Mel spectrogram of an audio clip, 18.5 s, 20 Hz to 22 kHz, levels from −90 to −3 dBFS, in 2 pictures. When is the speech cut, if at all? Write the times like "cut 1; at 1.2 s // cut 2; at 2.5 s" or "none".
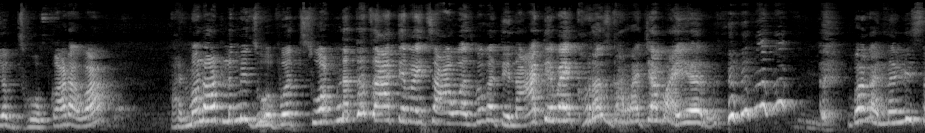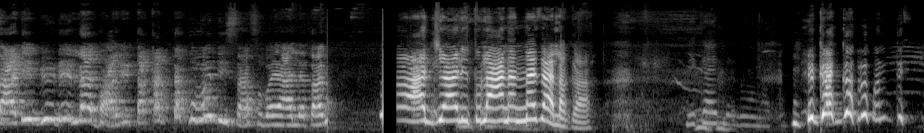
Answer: cut 1; at 13.1 s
